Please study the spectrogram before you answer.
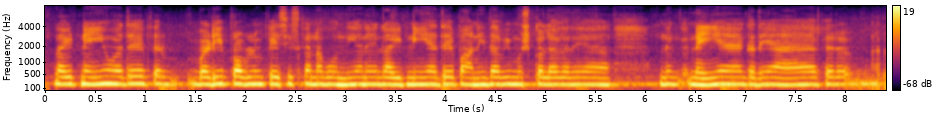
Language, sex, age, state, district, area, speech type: Dogri, female, 18-30, Jammu and Kashmir, Jammu, rural, spontaneous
